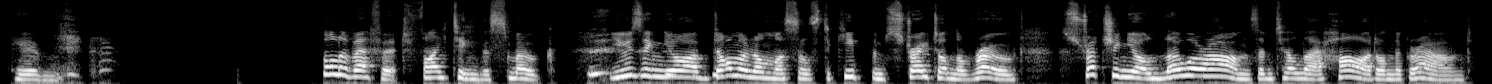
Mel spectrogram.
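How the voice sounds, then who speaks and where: A woman's voice: mid-range voice, expressive, measured pace. A woman reading a story aloud in a theatrical, actorly dramatic style, as a streamer would. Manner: actorly, breaking into amusement at the absurd text.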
